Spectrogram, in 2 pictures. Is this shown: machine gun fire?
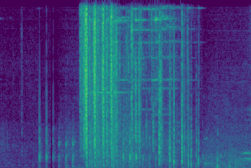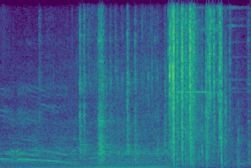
yes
